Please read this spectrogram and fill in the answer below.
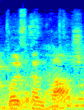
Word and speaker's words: Wolfgang Warsch: If you really pronounce it like in German, as we do, it's like Wolfgang Warsch. Wolfgang Warsch. Most of the time, people say Wolfgang Warsch, so it's quite close.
